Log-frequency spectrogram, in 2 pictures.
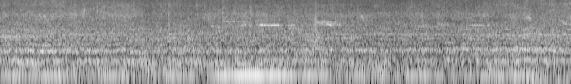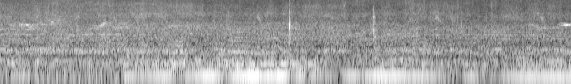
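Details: Bees in Ebersberg, giving a steady low droning hum with layered tones that swells and fades over several seconds. Faint high chirps and clicks sound in the background.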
